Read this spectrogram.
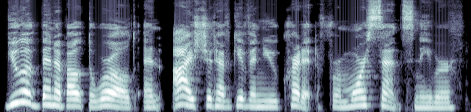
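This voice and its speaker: A woman's voice: medium pitch, normal speed, no echo, clean studio sound, lightly acted. A woman voicing a kindly old village pastor in a storybook, earnest and formal in manner. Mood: irritated.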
